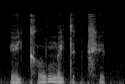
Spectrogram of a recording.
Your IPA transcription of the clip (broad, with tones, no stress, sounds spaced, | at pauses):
e˨˩ j kʰ o˨˥ w n̪ ɐ˨ j t̪ ɪ˨ k̚ t͡sʰ ɪ˨˥ k̚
